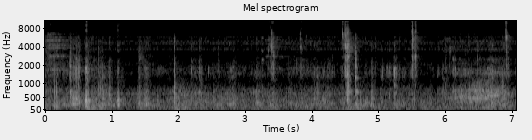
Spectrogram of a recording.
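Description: Faint chewing of a mouthful of cauliflower, with a few soft clicks scattered through.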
